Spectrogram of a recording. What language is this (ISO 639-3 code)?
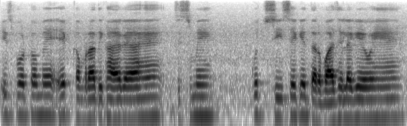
hin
